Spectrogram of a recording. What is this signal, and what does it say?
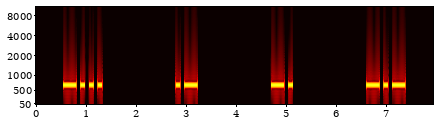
Morse code, heard as a keyed tone, about 14 wpm, spaced as for 5 wpm, 680 Hz. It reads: BANK
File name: Morsekurs / Witze / Witz 29 April 2025 25 F70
